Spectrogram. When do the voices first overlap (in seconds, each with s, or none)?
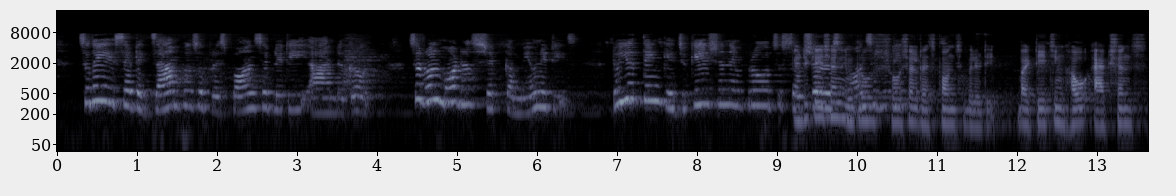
9.2 s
